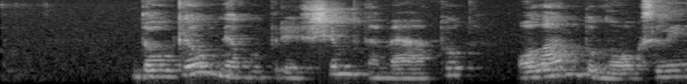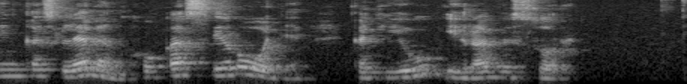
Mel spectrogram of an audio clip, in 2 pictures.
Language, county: Lithuanian, Telšiai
